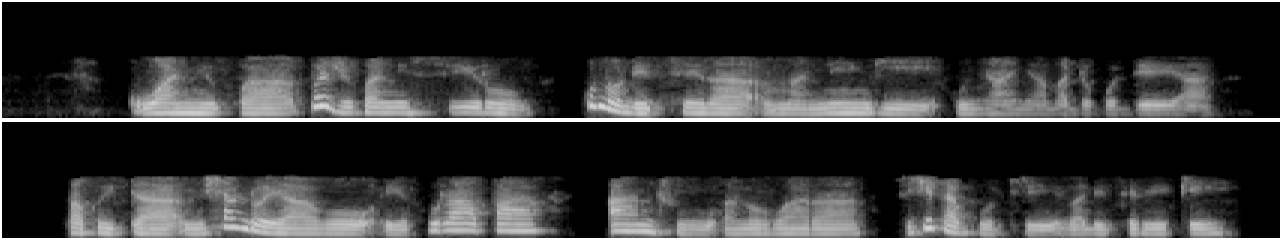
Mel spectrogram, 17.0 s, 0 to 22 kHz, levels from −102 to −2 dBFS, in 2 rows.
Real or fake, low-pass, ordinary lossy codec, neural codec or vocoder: fake; 3.6 kHz; MP3, 24 kbps; codec, 16 kHz, 16 kbps, FunCodec, trained on LibriTTS, 50 frames a second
